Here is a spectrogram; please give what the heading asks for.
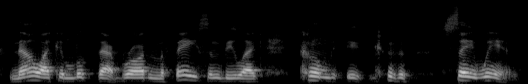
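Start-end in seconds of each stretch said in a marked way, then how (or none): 3.0-5.0 put-on Old West frontier gunslinger voice. Imagine facing down a narcissistic sociopath and answer in your Doc Holliday voice. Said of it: "in my Doc Holiday voice".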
